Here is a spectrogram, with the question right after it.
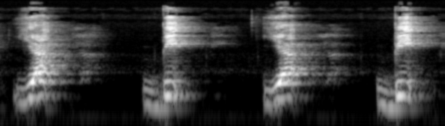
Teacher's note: जब हमजा के ऊपर सुकून होगा तो मेरी ये जो वोकल कॉर्ड है ना ये एरिया जो है बिल्कुल बंद हो जाएगा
